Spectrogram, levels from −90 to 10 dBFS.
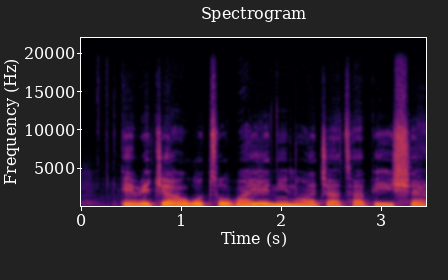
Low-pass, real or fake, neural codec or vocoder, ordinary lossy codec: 19.8 kHz; fake; codec, 44.1 kHz, 7.8 kbps, Pupu-Codec; none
